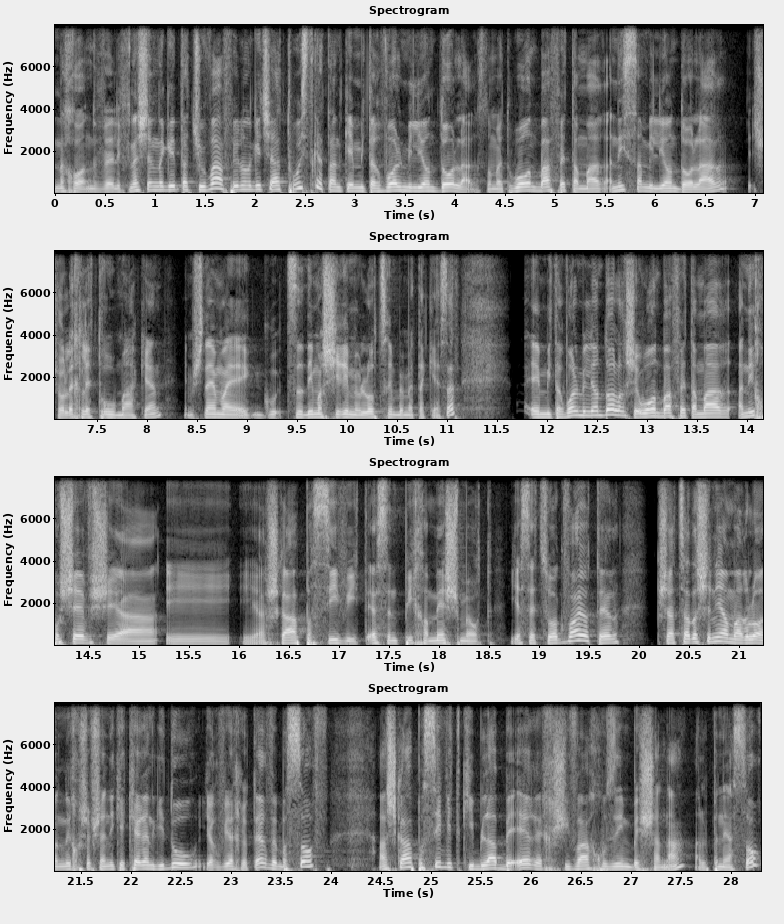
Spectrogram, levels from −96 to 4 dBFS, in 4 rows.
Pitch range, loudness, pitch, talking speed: 115-155 Hz, -14 LUFS, 135 Hz, 160 wpm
